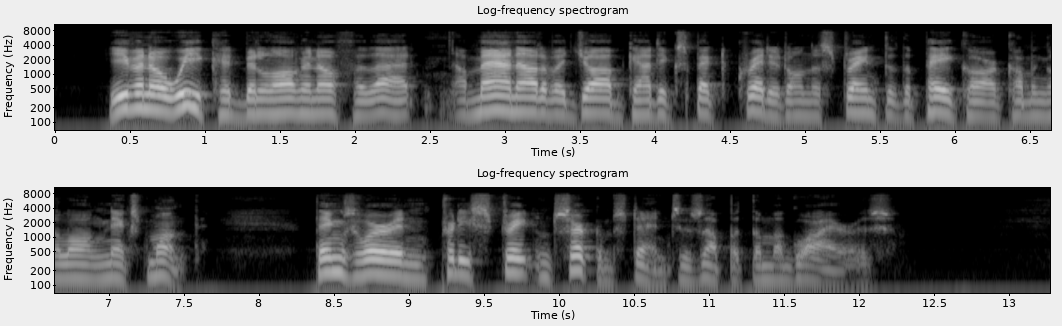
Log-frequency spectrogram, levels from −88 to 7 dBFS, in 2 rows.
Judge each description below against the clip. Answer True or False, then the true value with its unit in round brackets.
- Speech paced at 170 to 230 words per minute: True (175 wpm)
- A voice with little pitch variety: False (3.1 semitones)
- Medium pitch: True (150 Hz)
